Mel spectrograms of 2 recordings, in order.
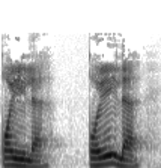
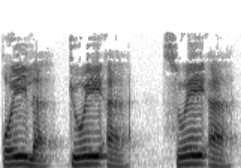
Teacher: یعنی اول یک اشاره به ضمه میکنن، بخشی از صدای ضمه رو میارن، بعد حرف یا رو میگن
